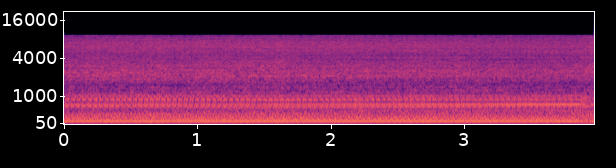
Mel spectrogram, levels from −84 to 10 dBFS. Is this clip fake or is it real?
real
